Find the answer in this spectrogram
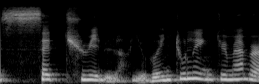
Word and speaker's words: huile: I know it's so hard to say, it starts with H. Yes, you would say cette huile.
